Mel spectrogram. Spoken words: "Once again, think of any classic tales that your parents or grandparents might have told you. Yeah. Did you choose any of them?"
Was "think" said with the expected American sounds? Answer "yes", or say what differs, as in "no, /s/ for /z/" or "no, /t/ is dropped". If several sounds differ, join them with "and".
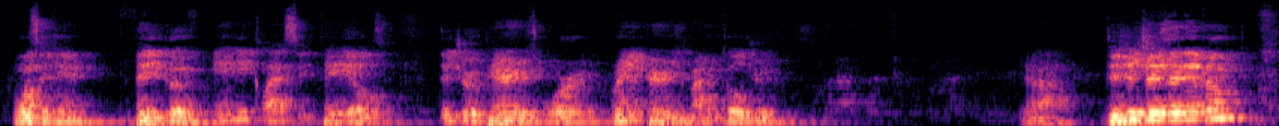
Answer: no, /ŋ/ is dropped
